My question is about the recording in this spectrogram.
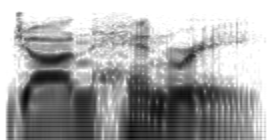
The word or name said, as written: John Henry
